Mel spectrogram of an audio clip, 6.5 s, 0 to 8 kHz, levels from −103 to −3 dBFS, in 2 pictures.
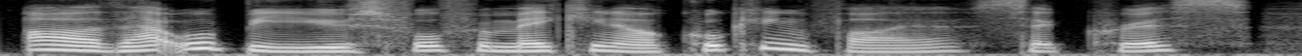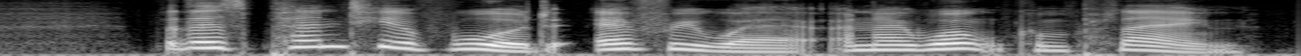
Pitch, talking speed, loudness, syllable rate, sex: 210 Hz, 205 wpm, -20 LUFS, 5.8 syllables/s, female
